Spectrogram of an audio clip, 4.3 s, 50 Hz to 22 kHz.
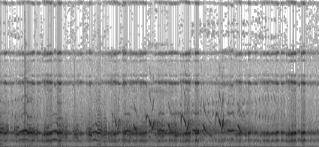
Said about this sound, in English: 104, Marbled Godwit.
